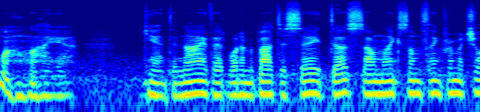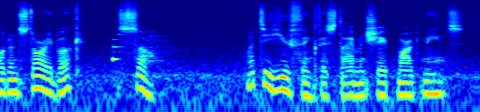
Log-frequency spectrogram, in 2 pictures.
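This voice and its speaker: A man playing a calm, polite, scholarly young man in a video game, speaking in a measured, articulate way. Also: fairly low pitch, over music, close to an everyday voice. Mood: hesitant.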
